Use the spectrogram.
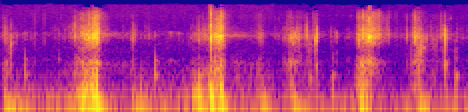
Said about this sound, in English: And this is a crunchy carrot.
